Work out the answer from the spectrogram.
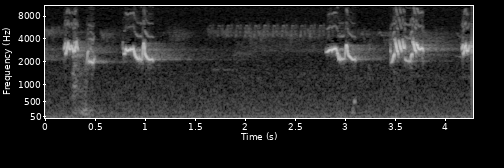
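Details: American robin dawn song: excited, hormone-driven typical song of little triplet notes, quick closely spaced caroling whistled phrases with thin squeaky high notes slipped between, over a quiet background.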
